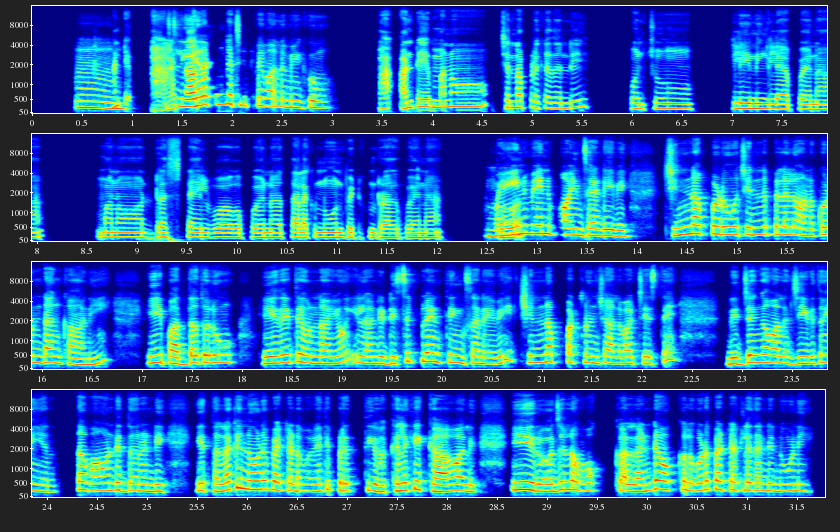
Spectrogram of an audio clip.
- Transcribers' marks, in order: tapping; in English: "క్లీనింగ్"; other background noise; in English: "డ్రెస్ స్టైల్"; in English: "మెయిన్, మెయిన్"; in English: "డిసిప్లేన్"
- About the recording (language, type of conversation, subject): Telugu, podcast, చిన్నప్పటి పాఠశాల రోజుల్లో చదువుకు సంబంధించిన ఏ జ్ఞాపకం మీకు ఆనందంగా గుర్తొస్తుంది?
- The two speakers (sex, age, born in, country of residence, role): female, 20-24, India, India, host; male, 30-34, India, India, guest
